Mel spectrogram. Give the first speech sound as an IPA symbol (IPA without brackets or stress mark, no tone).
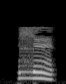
ɮ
